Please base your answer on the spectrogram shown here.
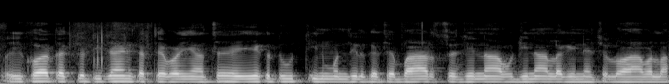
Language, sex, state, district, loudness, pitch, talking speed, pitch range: Maithili, male, Bihar, Supaul, -16 LUFS, 125 Hz, 190 wpm, 125-130 Hz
